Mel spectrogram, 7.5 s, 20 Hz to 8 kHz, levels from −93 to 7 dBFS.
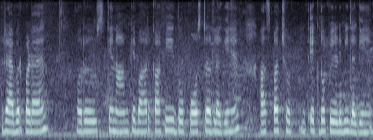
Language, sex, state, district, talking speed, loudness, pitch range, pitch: Hindi, female, Punjab, Kapurthala, 145 wpm, -16 LUFS, 200-220 Hz, 210 Hz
